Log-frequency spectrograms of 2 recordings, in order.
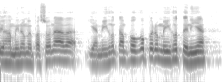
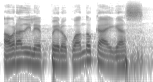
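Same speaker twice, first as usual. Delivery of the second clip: preaching at full force; 3 semitones lower, 7 dB louder than usual. Acted. Pastor has the congregation repeat to a neighbour, full preaching. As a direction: proclaim it so the back row hears.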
